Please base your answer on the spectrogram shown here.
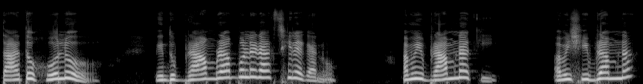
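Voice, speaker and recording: A woman playing a sleepy, grumpy middle-aged man in a comic audio story, grumbling and fussing with a fairly high, dry voice. He frets over small things and snaps back at every question. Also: expressive, moderate pace, no echo. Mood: irritated. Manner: grumbling, fussy about his name.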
